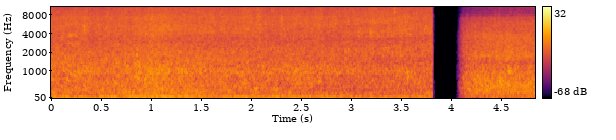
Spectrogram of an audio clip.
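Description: Rough sea surf washing and breaking against a rock breakwater, with wind rumbling on the microphone. The sound cuts out briefly near the end.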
